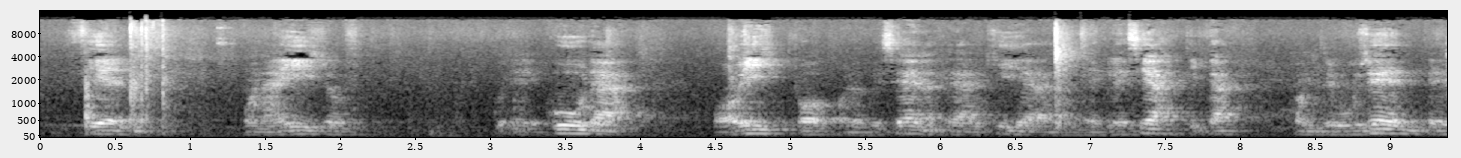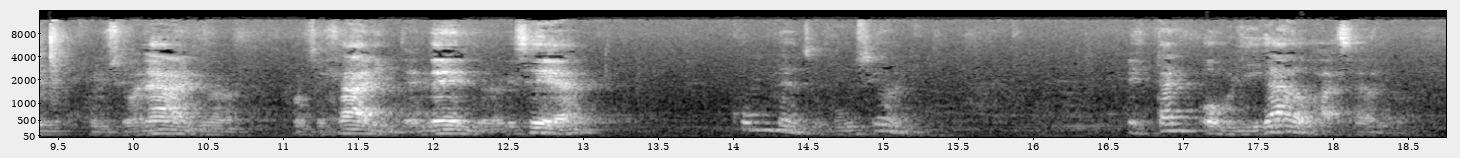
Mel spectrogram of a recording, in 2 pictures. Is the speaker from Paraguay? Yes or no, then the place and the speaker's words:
no; Argentina; Formamos parte, somos contribuyentes del Estado argentino. Somos ciudadanos argentinos.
